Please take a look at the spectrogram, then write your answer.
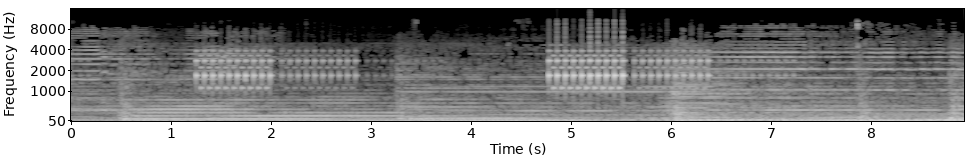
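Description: A mobile phone ringtone plays loudly for several seconds: a sustained electronic melody broken by two bursts of rapid, trilling high-pitched beeps, with no voices.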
